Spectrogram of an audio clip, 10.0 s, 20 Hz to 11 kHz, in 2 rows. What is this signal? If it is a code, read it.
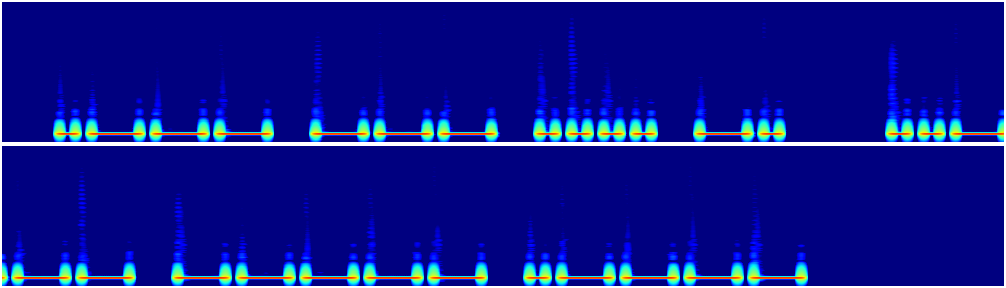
Morse code, heard as a keyed tone, about 15 wpm, 700 Hz. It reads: JOHN 201
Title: CWT Exchange 15wpm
